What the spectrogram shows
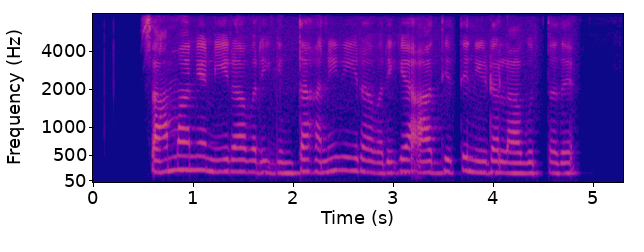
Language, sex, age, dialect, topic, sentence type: Kannada, female, 36-40, Mysore Kannada, agriculture, statement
